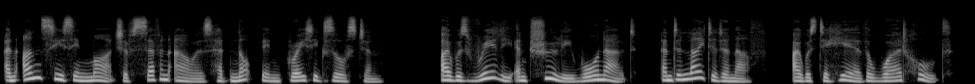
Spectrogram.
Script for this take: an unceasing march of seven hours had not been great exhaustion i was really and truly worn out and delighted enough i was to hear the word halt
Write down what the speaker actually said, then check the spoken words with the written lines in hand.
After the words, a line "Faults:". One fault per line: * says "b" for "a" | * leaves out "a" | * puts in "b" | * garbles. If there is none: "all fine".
an unceasing march of seven hours had not been great exhaustion i was really and truly worn out and delighted enough i was to hear the word halt
Faults:
all fine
